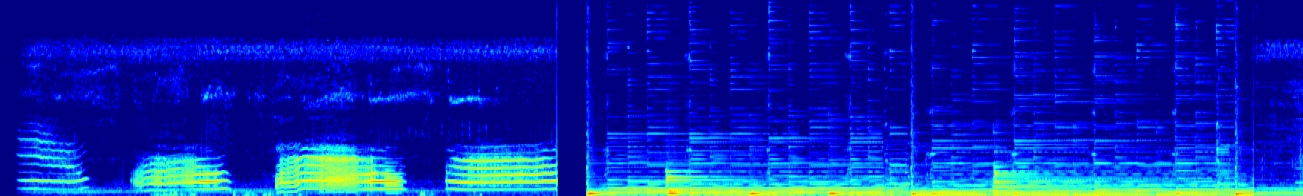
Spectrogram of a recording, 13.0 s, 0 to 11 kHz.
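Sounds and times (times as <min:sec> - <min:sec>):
cat meowing: 0:00.2 - 0:05.6
acoustic guitar music: 0:05.8 - 0:13.0.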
